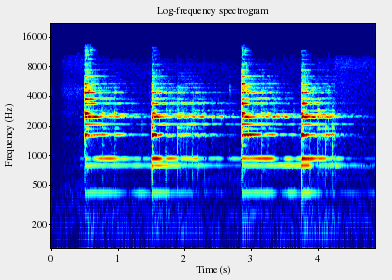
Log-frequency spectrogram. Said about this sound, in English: Traditional Japanese bells ringing in Nagasaki's Peace Park and all across the nation Thursday, marking the 73rd anniversary of the atomic bombing of that city toward the end of the Second World War.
